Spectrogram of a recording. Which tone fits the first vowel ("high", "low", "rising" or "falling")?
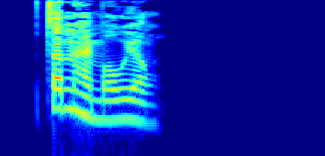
high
